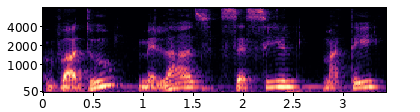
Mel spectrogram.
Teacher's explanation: all of them stressed on the final syllable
